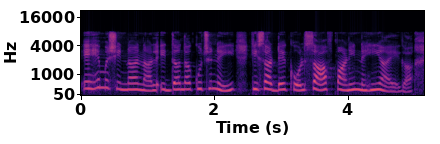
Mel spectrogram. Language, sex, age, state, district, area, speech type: Punjabi, female, 18-30, Punjab, Patiala, rural, spontaneous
